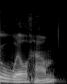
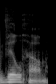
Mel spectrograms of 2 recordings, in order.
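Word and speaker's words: Wilhelm: on the Aged Kaiser wilham uh is it is it wilham or is it vilhm how do they say this on the Aged Kaiser vilam the in 1878 okay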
